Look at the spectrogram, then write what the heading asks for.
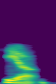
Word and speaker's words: Kian: Kian. Yep. Keen. Yeah, he always gets Keen. It's spelled like Keen.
